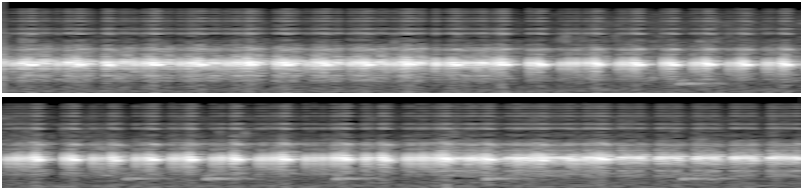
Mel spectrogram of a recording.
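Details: Wild four-lined tree frog visiting a koi pond at night: a dense, rapidly pulsed buzzing trill held steadily throughout, with soft low notes repeating at intervals underneath.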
